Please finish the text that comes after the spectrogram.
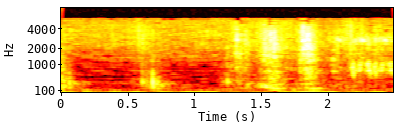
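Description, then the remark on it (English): A wooden door opens with a rough, creaking scrape in several uneven bursts, the grinding strongest toward the end, over a low steady hum with no voices. “I've always heard the best way to see who's at the door is to open it and find out.”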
